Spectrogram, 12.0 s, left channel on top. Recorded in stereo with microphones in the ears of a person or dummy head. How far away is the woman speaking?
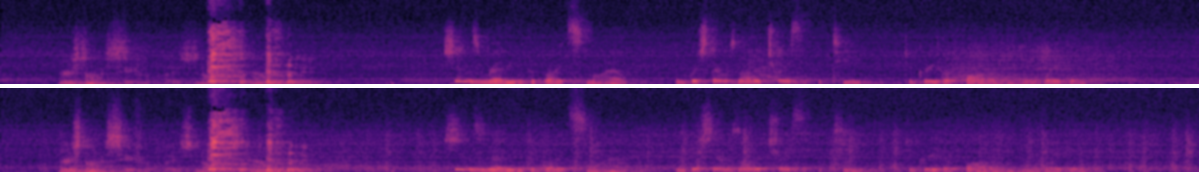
About 0.8 m.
